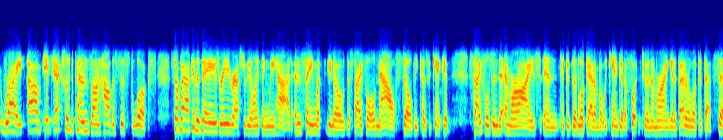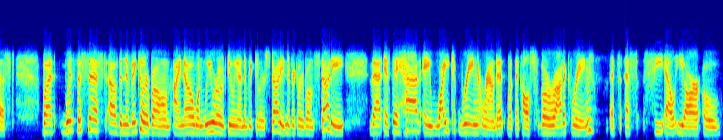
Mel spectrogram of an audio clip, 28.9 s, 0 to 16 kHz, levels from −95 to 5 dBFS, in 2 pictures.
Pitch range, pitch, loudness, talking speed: 185-240 Hz, 205 Hz, -16 LUFS, 215 wpm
